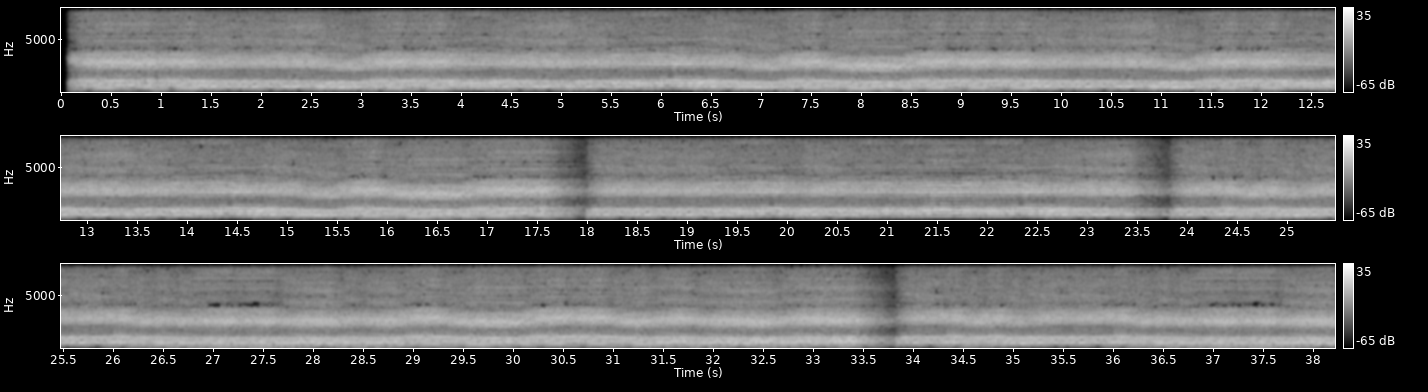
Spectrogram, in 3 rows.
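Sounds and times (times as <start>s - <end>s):
tenor singing: 0.1s - 38.2s.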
